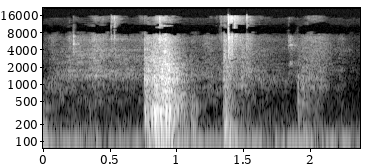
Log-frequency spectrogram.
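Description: Two brief knocks from small objects being handled on a work table: a louder one a little under a second in and a sharp click about half a second later, over a low steady hum.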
